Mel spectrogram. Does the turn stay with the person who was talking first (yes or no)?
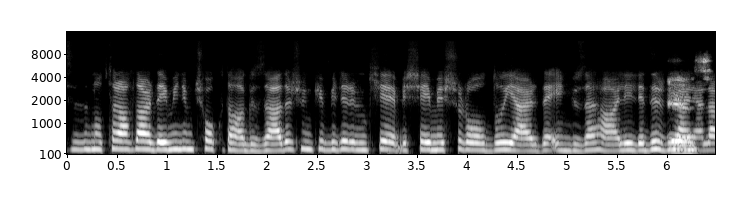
yes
